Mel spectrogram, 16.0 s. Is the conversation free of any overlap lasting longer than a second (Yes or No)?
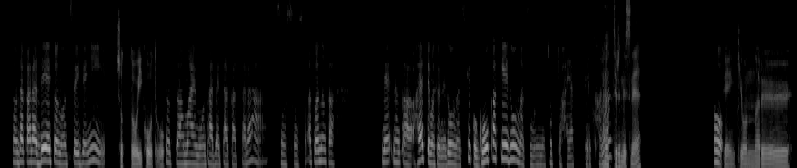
Yes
